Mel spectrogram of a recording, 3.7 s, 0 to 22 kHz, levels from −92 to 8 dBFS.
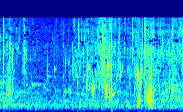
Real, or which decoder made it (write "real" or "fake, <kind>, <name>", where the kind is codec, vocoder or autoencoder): real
